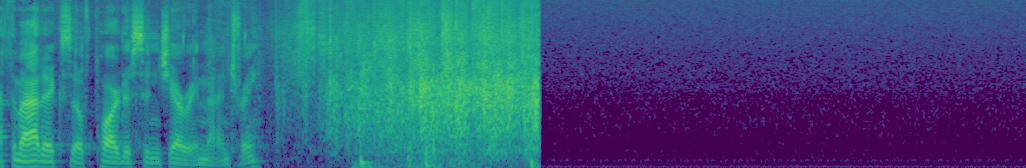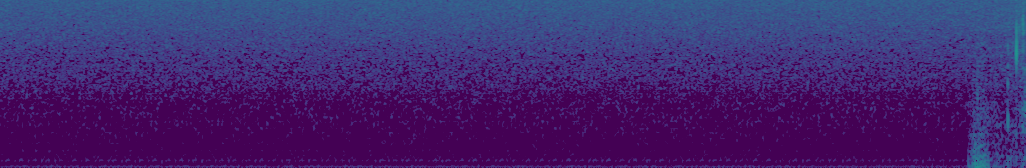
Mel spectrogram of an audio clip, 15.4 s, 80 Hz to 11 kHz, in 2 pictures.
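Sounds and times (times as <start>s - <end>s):
speech: 0.0s - 3.6s
audience applause welcoming a professor giving a talk: 2.1s - 4.1s.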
